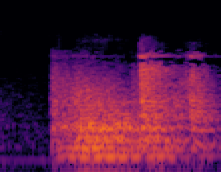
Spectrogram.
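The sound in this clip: A heavy temple door set in a dragon's mouth slams shut with a sudden loud impact, followed by a sustained deep rumble, and a brighter grinding layer joins partway through.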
